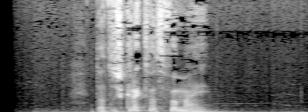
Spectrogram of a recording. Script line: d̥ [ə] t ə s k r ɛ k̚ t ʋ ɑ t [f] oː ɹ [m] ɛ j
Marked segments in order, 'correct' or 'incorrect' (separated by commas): incorrect, correct, correct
